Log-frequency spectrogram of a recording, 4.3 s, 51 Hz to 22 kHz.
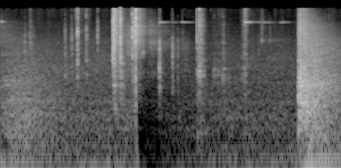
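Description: Metallic clicks and clacks of a 9mm firearm being handled, then a loud bang with a short echo near the end.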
